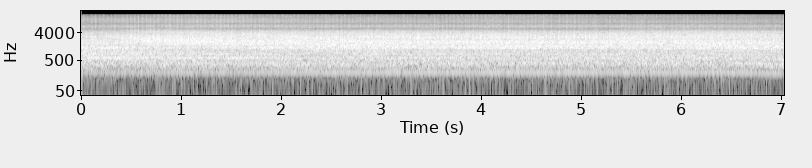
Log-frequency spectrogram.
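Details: Old Australian-built Rover Turbothrust mower started, with a working 12-volt generator: loud, steady, even drone at constant speed with no surging or misses; engine runs cleanly.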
